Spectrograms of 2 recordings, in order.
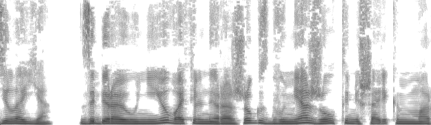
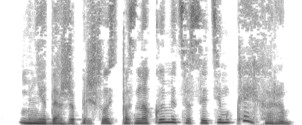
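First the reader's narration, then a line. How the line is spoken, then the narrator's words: Whispered complaint. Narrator (Russian): понизив голос до шепота, пожаловалась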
